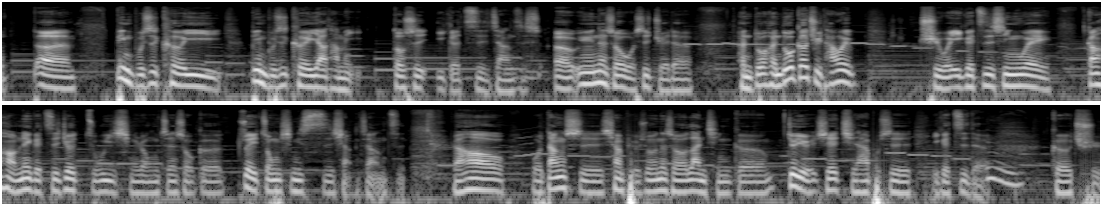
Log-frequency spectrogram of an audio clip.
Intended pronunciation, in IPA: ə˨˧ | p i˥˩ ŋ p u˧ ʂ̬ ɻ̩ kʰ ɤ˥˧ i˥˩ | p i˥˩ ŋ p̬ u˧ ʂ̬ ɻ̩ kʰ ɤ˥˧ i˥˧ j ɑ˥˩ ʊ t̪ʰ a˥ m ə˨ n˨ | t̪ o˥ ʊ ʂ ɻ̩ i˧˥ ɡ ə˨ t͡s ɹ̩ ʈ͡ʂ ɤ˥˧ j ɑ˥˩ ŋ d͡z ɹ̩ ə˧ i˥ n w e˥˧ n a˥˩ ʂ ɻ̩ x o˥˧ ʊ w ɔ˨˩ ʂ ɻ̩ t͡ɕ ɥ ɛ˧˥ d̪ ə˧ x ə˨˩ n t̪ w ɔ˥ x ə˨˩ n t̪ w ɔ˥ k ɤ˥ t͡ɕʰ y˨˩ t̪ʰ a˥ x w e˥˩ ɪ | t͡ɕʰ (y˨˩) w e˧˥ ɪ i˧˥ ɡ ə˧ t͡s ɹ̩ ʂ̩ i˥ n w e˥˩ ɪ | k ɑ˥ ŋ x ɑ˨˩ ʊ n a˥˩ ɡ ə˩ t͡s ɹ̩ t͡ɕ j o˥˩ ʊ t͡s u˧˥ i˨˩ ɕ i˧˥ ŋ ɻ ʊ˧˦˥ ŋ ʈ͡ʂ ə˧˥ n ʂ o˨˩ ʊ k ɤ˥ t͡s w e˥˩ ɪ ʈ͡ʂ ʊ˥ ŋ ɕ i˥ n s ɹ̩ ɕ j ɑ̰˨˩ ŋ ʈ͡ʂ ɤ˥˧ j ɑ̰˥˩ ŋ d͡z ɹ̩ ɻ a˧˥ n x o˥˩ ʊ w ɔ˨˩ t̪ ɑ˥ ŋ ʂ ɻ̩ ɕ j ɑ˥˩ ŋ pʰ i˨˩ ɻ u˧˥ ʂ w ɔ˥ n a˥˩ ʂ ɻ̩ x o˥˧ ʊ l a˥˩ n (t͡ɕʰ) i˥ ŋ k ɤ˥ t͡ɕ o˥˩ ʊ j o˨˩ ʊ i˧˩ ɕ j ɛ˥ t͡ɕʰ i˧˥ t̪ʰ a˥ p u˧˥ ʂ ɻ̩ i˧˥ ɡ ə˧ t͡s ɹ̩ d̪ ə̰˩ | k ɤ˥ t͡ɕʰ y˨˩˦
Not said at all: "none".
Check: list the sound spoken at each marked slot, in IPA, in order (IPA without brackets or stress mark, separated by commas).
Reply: y˨˩, t͡ɕʰ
